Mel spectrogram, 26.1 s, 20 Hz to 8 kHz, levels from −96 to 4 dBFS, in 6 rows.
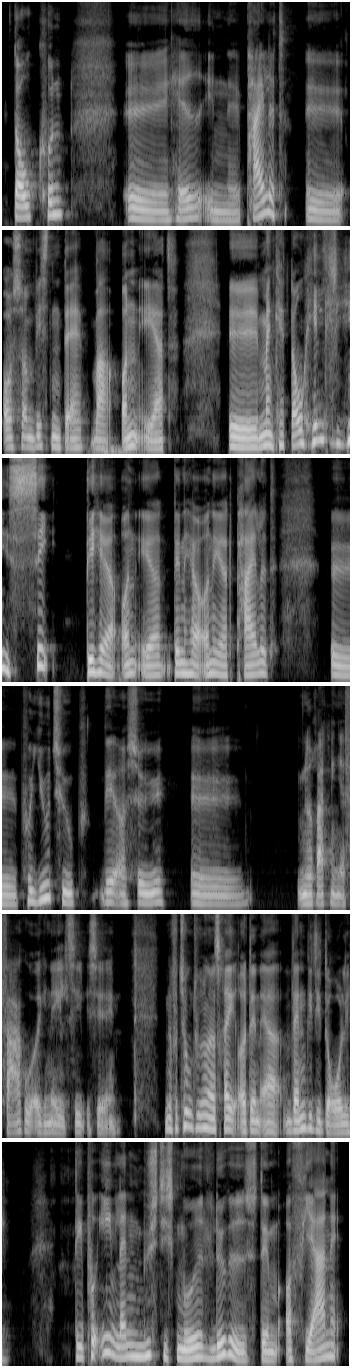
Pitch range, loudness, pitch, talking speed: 120-150 Hz, -23 LUFS, 130 Hz, 140 wpm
